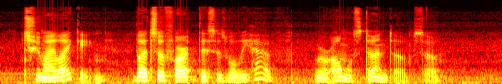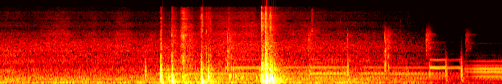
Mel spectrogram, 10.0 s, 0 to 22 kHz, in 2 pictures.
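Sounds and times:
sharp thumps and knocks: 6.6 - 7.9.

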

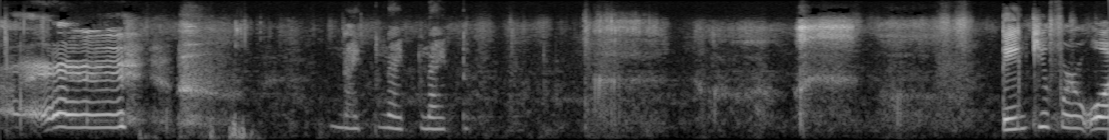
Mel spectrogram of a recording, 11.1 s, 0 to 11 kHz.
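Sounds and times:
faint breathing: 1.3 - 3.0, 5.8 - 9.8.

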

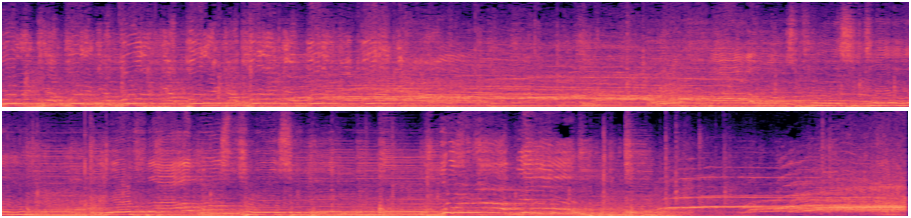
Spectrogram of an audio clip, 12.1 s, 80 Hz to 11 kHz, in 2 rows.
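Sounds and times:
audience cheering and whooping: 1.6 - 6.7, 10.4 - 12.0.

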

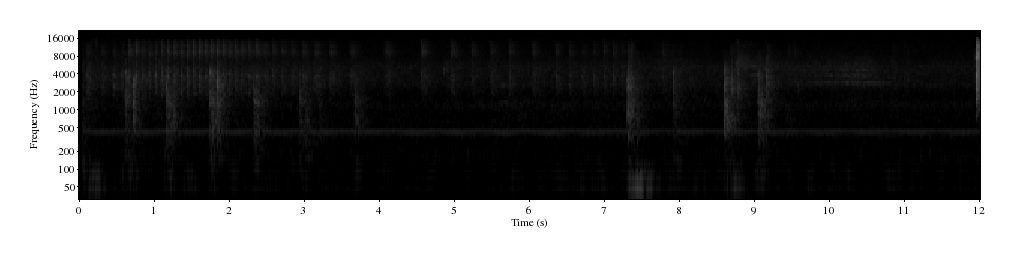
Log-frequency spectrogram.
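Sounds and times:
bicycle wheel clicks and knocks: 0.0 - 9.3
faint steady hum: 0.1 - 12.0.

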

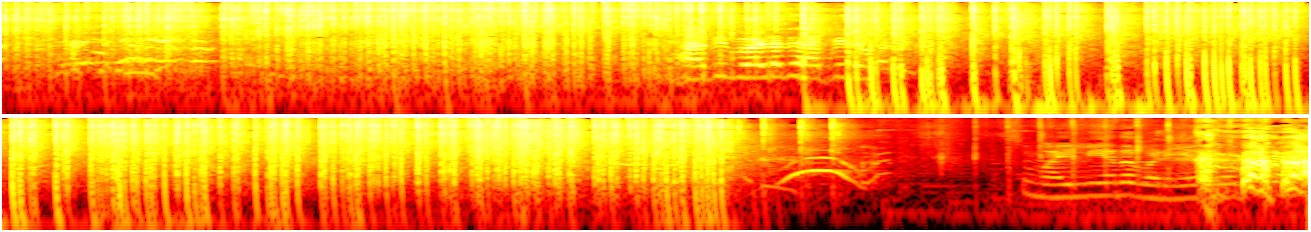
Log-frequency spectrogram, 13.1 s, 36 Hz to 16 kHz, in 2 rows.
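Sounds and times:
fireworks cracking and popping: 0.0 - 12.6.

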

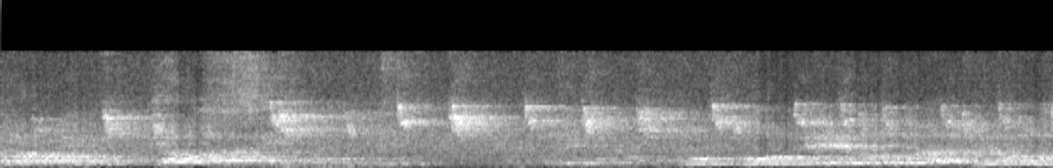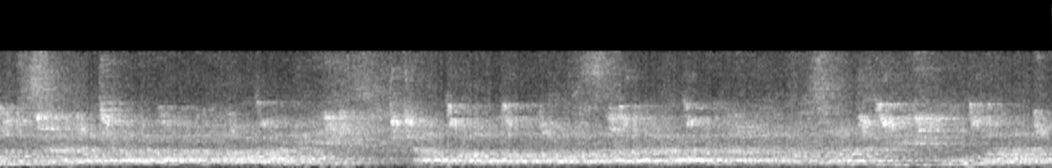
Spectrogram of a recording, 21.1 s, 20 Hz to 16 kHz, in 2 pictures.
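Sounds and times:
voices singing a hymn: 0.0 - 21.0.

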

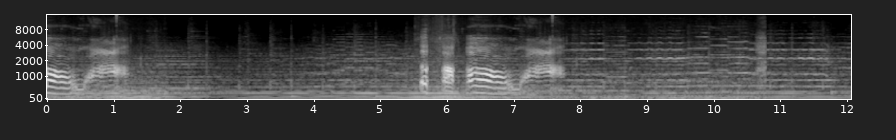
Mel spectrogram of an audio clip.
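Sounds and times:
man crying wail: 0.0 - 1.3, 5.6 - 7.9
sad background music: 0.0 - 12.0.

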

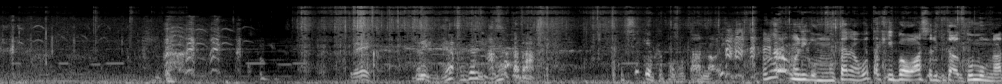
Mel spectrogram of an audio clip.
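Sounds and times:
outdoor background noise: 0.0 - 10.0
man speaking: 6.1 - 10.0.

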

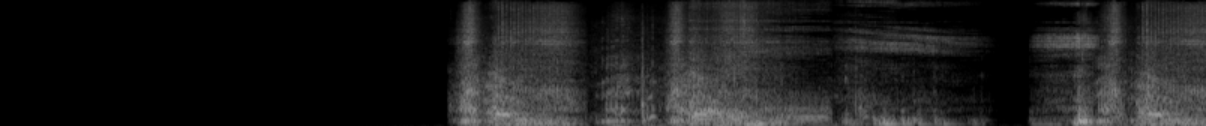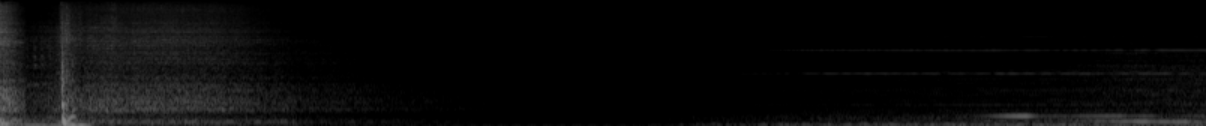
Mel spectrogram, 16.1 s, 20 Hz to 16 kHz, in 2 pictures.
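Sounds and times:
animal roars: 3.0 - 10.4.

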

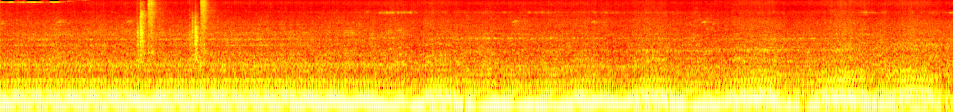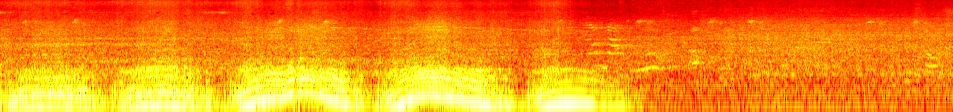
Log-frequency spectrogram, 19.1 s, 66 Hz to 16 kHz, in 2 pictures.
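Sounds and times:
car engine revving: 0.0 - 16.0.

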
